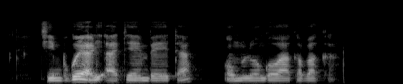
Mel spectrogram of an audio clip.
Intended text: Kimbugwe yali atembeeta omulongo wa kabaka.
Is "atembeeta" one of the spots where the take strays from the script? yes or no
no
